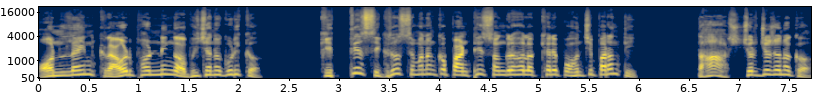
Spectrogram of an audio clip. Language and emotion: Odia, surprised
